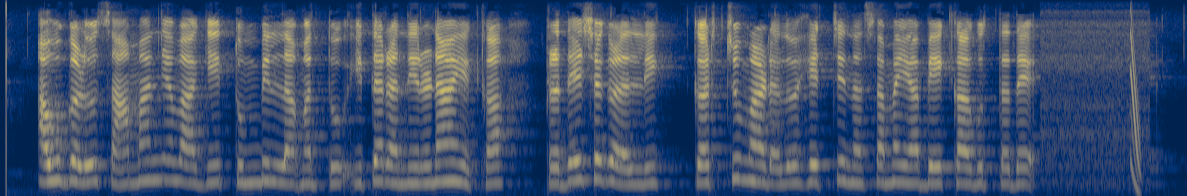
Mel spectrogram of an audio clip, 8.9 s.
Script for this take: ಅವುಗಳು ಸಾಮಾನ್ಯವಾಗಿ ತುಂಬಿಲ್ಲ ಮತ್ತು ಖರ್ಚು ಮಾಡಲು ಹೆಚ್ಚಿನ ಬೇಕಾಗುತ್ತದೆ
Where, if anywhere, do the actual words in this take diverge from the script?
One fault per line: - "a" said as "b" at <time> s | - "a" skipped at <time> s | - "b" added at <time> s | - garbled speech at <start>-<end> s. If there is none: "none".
- "ಇತರ ನಿರ್ಣಾಯಕ ಪ್ರದೇಶಗಳಲ್ಲಿ" added at 2.7 s
- "ಸಮಯ" added at 6.6 s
